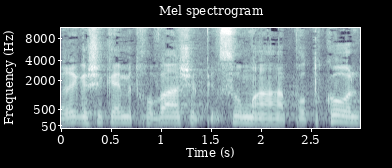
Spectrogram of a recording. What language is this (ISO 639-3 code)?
heb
